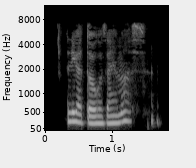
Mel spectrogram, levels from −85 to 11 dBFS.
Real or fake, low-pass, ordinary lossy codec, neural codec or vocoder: real; 7.2 kHz; MP3, 48 kbps; none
